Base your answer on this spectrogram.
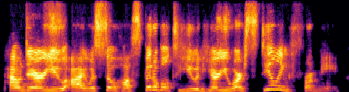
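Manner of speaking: outraged, angry beast voice. Retelling how a storyteller voiced the beast's lines, in a put-on angry beast voice. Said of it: "in like an angry beastie voice".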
